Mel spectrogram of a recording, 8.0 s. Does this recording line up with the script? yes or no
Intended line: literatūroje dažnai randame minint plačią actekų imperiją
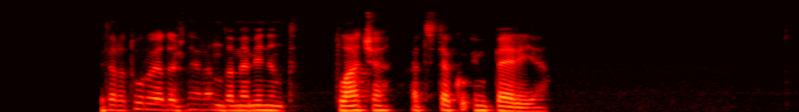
yes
